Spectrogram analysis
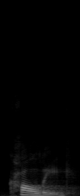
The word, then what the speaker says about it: colleague: Colleague. It is not pronounced the way that it is spelled. Pay attention to the word's syllables, call and eeg.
